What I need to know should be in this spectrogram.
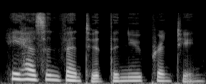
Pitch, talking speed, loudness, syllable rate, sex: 175 Hz, 175 wpm, -18 LUFS, 4.6 syllables/s, female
